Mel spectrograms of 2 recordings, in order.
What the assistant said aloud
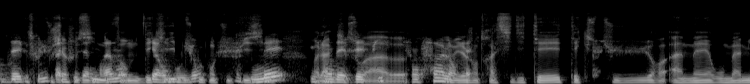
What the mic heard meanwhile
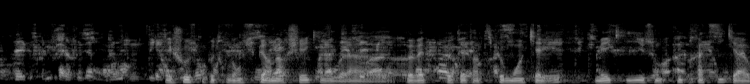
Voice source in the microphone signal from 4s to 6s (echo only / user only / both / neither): both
